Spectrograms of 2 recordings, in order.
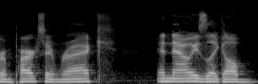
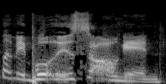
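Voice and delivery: mock English accent; 6 semitones higher than usual. Cohost mimicking the English caller, a laughing mock English accent. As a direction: put on a jokey English voice through laughter. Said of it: "Wait a minute, mate".

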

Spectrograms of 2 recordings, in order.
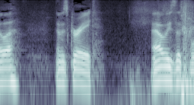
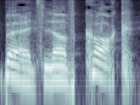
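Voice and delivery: slow, heavy orc voice; 3 semitones higher, much slower than usual. Retold or imitated. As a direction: say it like a Lord of the Rings orc. Host quotes caller's orc line.

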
